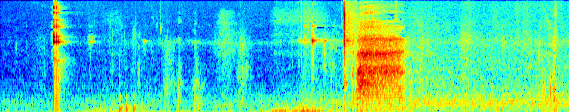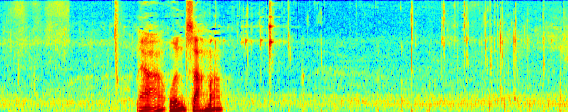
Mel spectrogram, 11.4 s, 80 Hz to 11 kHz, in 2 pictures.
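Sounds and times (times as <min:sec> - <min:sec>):
glasses clinking in a toast: 0:00.5 - 0:01.6, 0:07.9 - 0:08.7
speech: 0:07.1 - 0:08.0.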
